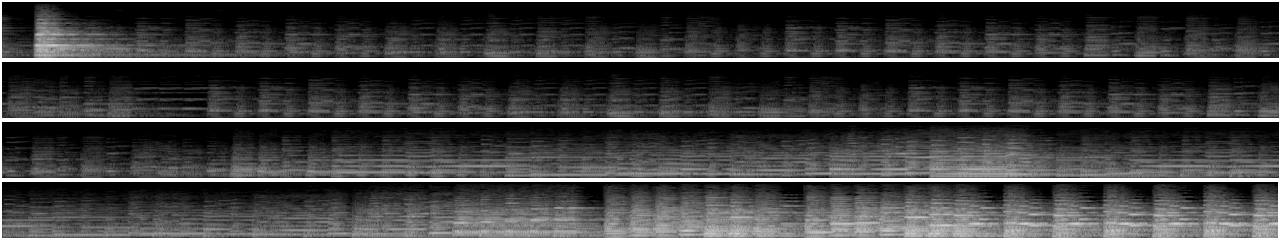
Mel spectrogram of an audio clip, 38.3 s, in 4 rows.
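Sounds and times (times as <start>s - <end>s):
saxophone: 0.0s - 1.8s, 21.6s - 38.3s.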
